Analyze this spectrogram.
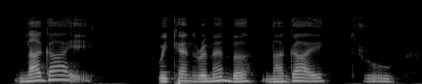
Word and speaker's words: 長い: the symbol for long we pronounce long as negai we can remember negai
